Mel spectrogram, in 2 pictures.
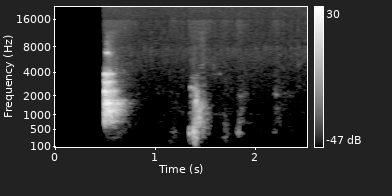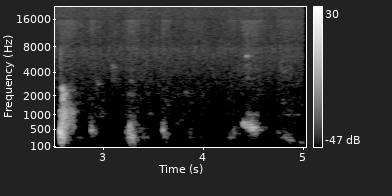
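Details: Cavalier King Charles Spaniel puppies, about seven weeks old, eight littermates playing together in a pen: one sharp bark, then several lower, shorter yaps and grunts spaced through the clip in a quiet room.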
